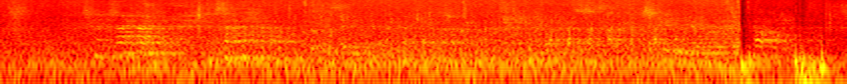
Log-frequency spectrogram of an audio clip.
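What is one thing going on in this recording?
A man speaks calmly over a microphone.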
